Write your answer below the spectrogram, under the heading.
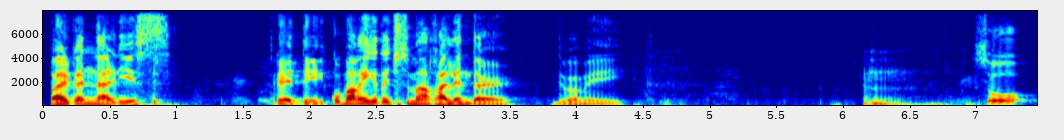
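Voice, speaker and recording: A man's voice: a little high, sing-song, unhurried, pauses often, clear, resonant tone. A man teaching a casual language lesson, explaining words step by step and asking his learners questions. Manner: explains terms in mixed Tagalog and English, asks learners questions.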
